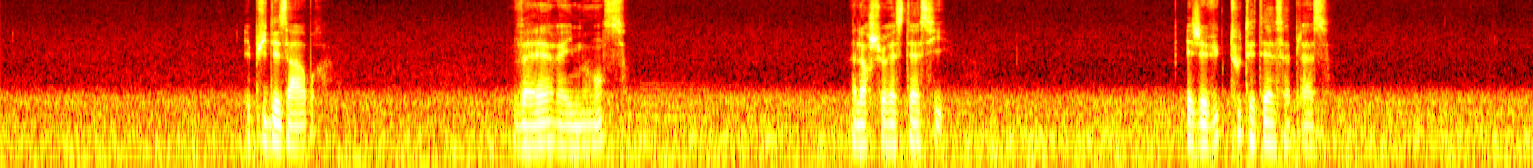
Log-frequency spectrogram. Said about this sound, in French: Puis je me suis assis sur un rocher. Là, au milieu des montagnes. Et il y avait une cascade au loin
